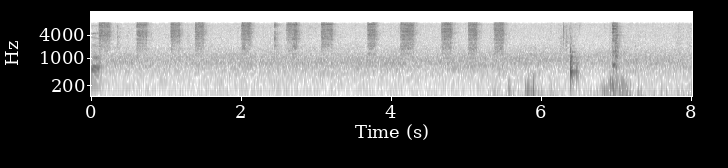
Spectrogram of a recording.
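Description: Aerosol can of flat black spray paint hissing in short bursts, about two a second, sprayed into the inside of a tin can. A few low knocks with clicks near the end.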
